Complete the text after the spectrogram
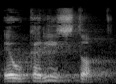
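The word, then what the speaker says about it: эукаристо (ευχαριστώ): В греческом языке слово «благодарность» произносится как «эукаристо».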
